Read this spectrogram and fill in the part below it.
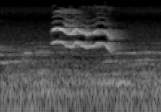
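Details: Oriental magpie-robin giving a single short wailing note likened to a crying child, harsh and layered with overtones, holding level before dropping sharply at the end.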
